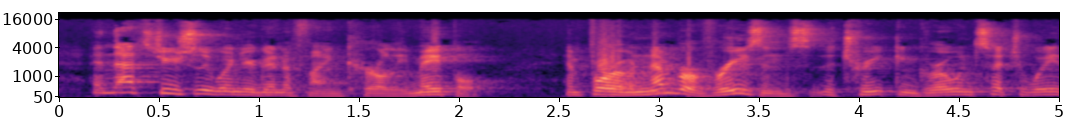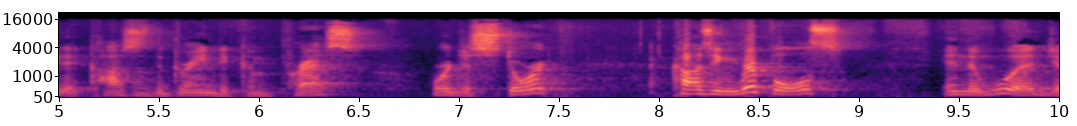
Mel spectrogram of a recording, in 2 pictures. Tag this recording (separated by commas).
Speech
